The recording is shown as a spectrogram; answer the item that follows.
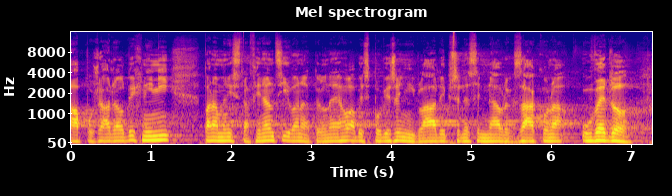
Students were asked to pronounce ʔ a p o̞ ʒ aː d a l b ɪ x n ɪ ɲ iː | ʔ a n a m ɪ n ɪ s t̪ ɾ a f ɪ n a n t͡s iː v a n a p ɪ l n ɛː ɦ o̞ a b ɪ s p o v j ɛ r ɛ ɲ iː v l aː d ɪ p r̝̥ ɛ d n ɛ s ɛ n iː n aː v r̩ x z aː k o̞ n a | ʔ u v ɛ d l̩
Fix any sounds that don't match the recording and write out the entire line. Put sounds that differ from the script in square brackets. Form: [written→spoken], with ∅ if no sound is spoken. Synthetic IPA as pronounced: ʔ a p o̞ ʒ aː d a l b ɪ x n ɪ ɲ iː | [ʔ→p] a n a m ɪ n ɪ s t̪ ɾ a f ɪ n a n t͡s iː v a n a p ɪ l n ɛː ɦ o̞ a b ɪ s p o v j ɛ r ɛ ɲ iː v l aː d ɪ p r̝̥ ɛ d n ɛ s ɛ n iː n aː v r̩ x z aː k o̞ n a | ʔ u v ɛ d l̩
